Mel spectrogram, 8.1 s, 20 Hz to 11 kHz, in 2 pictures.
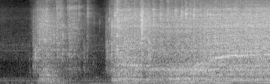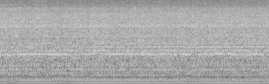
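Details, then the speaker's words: Husqvarna 125BV leaf blower two-stroke after carburetor replacement (previously wouldn't prime or start), started on full choke: catches after a couple of pulls, steady even high buzz, no stumbling; best it has run in a while, may need slight adjustment; normal running. "that's the best that blower has rain in um quite some time sounds like it could use a little bit of adjustment but I'm not too worried about it"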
